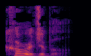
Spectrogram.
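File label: "corrigible", British English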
